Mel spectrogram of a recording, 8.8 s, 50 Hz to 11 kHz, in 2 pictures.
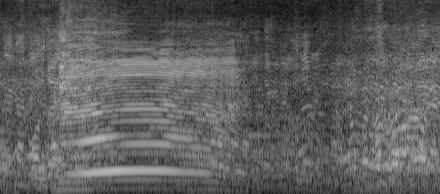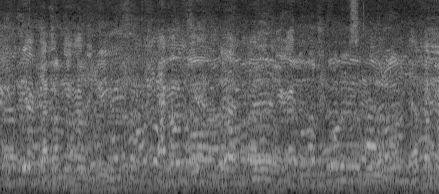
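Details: At Aftabganj market on 29 November 2025, a Sahiwal bull calf lets out one long, full moo of nearly two seconds that swells and fades. Bargaining voices and crowd noise continue afterwards.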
